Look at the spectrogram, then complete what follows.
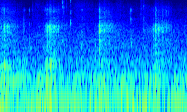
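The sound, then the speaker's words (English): Crunching of a crisp snack chip, with several sharp bites and chews repeating at an irregular pace, loud with no voices. “Crunch. Good crunch.”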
